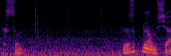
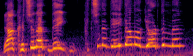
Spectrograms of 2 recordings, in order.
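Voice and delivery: high, loud excited shout; excited yell; 8 dB louder than usual. Real, not acted. Gamer sees his arrow graze a rabbit, excited yell. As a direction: yell it out, thrilled at the near hit.

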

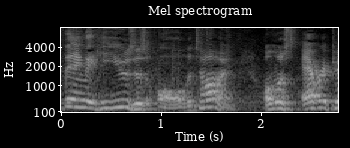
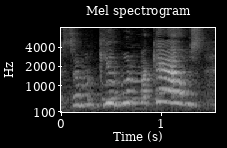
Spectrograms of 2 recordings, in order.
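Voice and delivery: high, mock-outraged exclamation; outraged cry. Apollo finds the cow guts, outraged. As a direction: wail it high, in comic outrage.

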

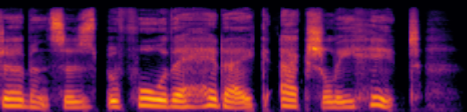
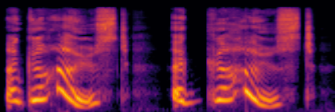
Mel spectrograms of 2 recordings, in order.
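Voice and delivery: stammering; 11 semitones higher, much slower than usual. A narrator's reading. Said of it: "I stammered".

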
